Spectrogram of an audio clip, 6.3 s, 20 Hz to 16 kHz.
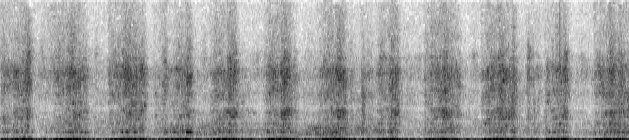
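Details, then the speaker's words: GM E38 turbo GMC truck, cold start with exhaust cutout open: idle surges badly and hunts up and down, swinging lean and rich, stalls, timing correcting, short-term trims adding about 25% fuel; fine once warmed up; owner suspects VE tables changing with MAF enabled. "It surges extremely bad. It's lean, it's rich, just kind of going all over the place. As soon as it's warmed up, it's fine."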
